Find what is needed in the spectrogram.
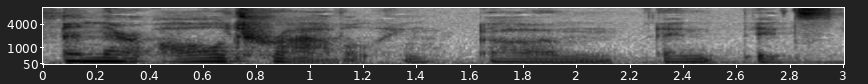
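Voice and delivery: barely able to voice the words; losing voice. Real, not acted. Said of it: "I can't even talk".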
